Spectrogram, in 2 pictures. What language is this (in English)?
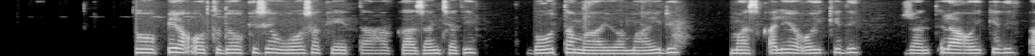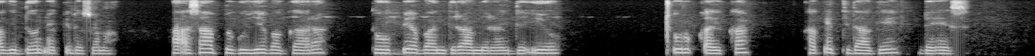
Wolaytta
